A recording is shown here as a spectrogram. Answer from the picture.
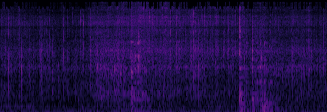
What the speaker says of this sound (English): We'll just give a light flip to all this poha.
